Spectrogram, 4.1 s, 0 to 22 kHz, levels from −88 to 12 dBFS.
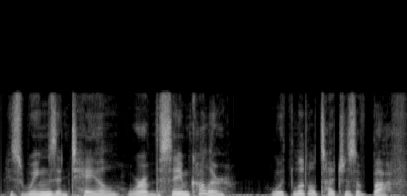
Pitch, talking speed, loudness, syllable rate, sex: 205 Hz, 205 wpm, -17 LUFS, 5.1 syllables/s, female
